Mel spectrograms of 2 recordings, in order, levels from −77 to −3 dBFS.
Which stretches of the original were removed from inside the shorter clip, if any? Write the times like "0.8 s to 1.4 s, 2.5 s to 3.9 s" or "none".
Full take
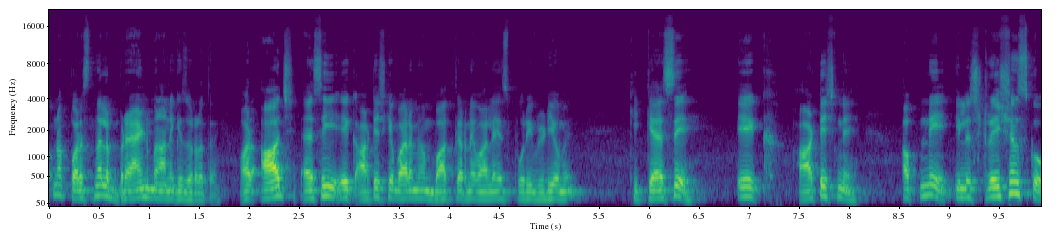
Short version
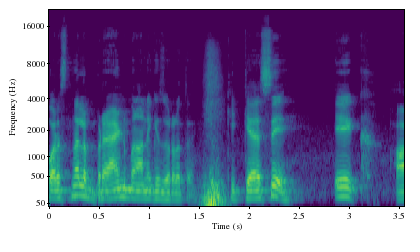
1.7 s to 5.5 s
